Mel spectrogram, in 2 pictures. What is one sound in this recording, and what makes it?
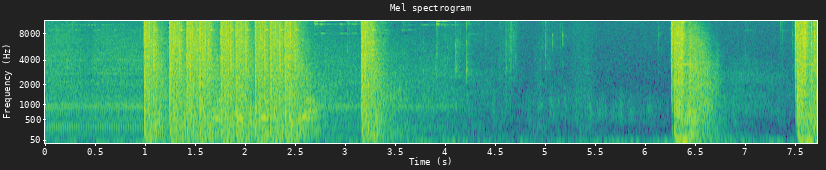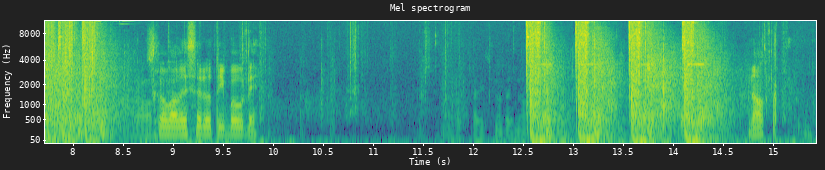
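Gunshots fire in loud bursts and single cracks.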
